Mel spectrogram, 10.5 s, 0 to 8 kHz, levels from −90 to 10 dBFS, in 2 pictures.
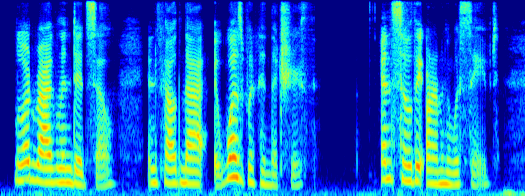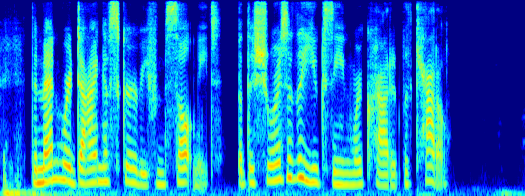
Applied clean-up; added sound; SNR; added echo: neural diffusion model UNIVERSE++.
